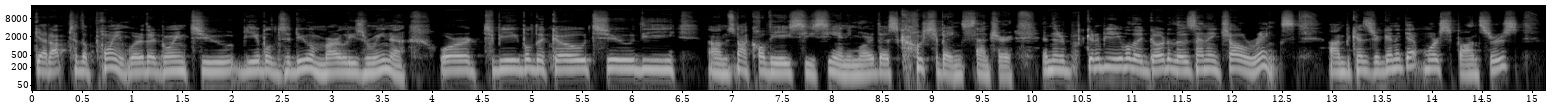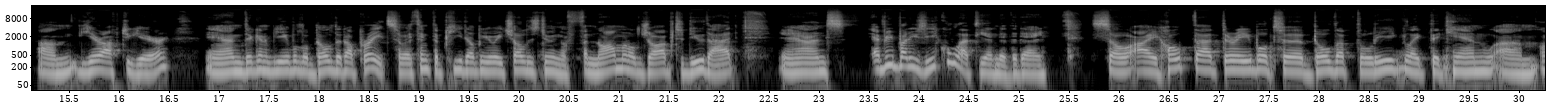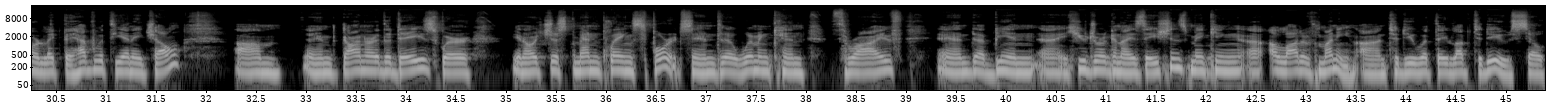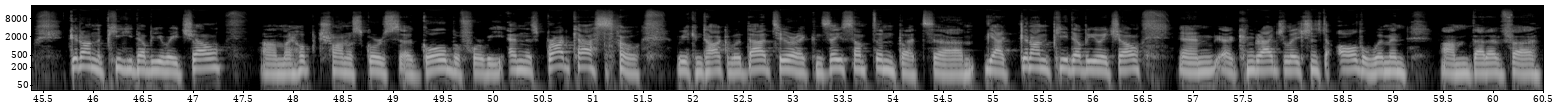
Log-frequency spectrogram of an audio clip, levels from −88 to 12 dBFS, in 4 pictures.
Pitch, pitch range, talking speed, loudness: 145 Hz, 135-160 Hz, 200 wpm, -27 LUFS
